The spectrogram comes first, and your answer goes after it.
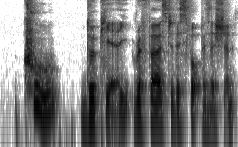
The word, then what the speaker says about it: coup de pied: But the pronunciation, dancers, is coup de pied. Alors coup de pied, not coup de pied. Try not to say coup, because anybody French in the class just laughs, because coup is like arse, all right?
